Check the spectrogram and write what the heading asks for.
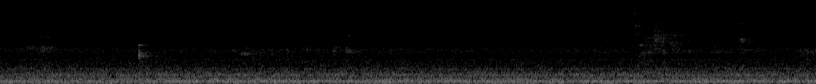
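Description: Whiskey being poured from a bottle into a jigger, then tipped into a metal cocktail shaker with a short splash about six seconds in, over a faint steady low hum.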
